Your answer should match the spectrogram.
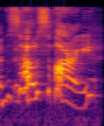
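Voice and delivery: high, loud laughing plea; laughing apology. Pretend. Laughing apology to the Lord over her bad morning. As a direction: beg forgiveness while laughing.

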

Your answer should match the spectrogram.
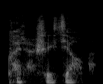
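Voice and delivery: soft, breathy goodnight; mother whispering her son to sleep; hushed bedtime whisper. Acted. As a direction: whisper softly to a sleepy child.

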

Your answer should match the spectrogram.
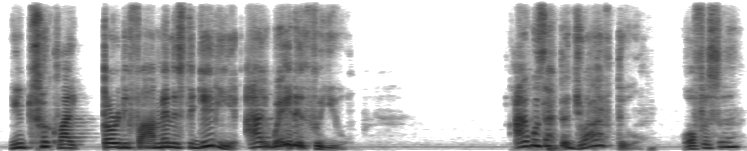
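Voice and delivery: high-pitched, insistent protest; talking like this. Retold or imitated. Man protesting to a late officer, high and insistent. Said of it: "I'm talking to him like this".

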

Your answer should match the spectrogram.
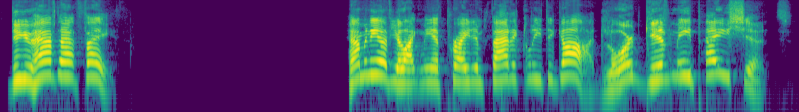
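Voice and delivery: loud, ringing pulpit delivery; booming sermon voice; preaching at full force. Acted. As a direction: preach it out to the congregation. Preacher rouses congregation.

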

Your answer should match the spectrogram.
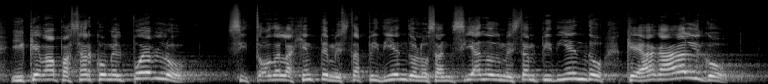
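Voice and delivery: a preacher voicing Samuel's panic; anxious Samuel. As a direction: fret aloud as the troubled prophet. Samuel voiced, worried about people.

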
